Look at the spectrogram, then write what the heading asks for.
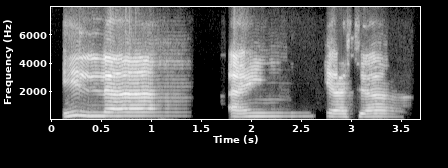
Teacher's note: Illa ayya tu idgham terus masuk dalam huruf ya. Dengung dia.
